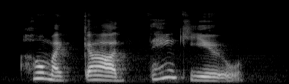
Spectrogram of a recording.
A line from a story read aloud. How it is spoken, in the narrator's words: he moans into the cup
